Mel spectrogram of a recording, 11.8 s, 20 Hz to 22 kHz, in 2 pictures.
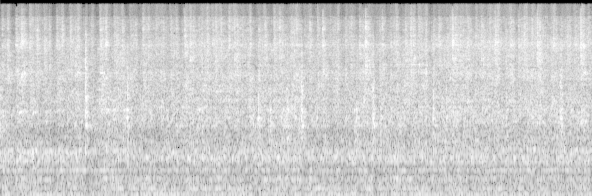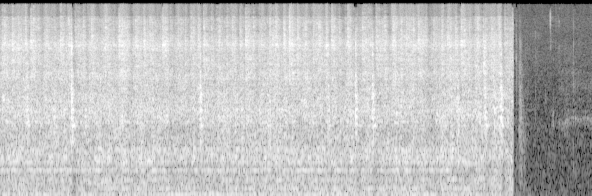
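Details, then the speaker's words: Chevrolet C10 V8 on a driving test. Loud V8 with a rough, uneven knock about three or four times a second over the exhaust; owner suspects the flex plate but is unsure of the source; engine knock. "So now it's making that sound. It sounds so much like the flex plate is bolted on."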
